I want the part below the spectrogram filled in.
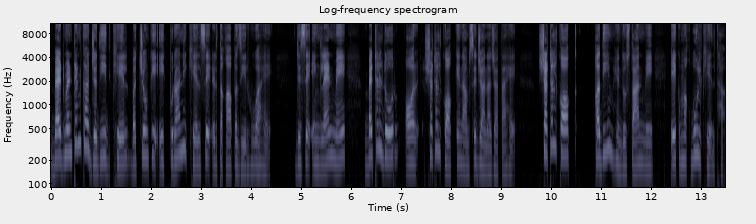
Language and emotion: Urdu, neutral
